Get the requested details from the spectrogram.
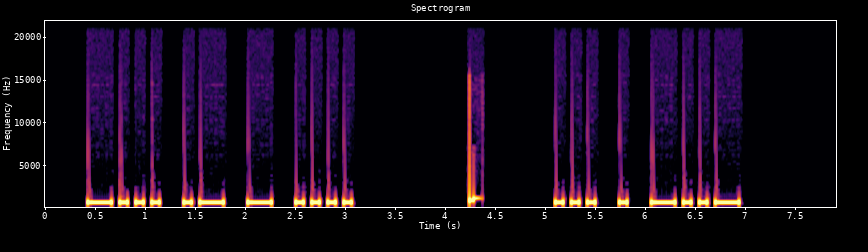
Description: Morse code, heard as a keyed tone, about 15 wpm, 700 Hz. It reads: BATH SEX
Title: Sentences from Top 1600 Words - New Word Drill - 15wpm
